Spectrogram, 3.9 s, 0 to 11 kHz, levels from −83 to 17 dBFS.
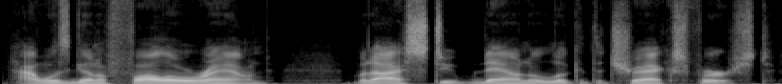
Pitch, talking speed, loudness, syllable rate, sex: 130 Hz, 245 wpm, -17 LUFS, 5.6 syllables/s, male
